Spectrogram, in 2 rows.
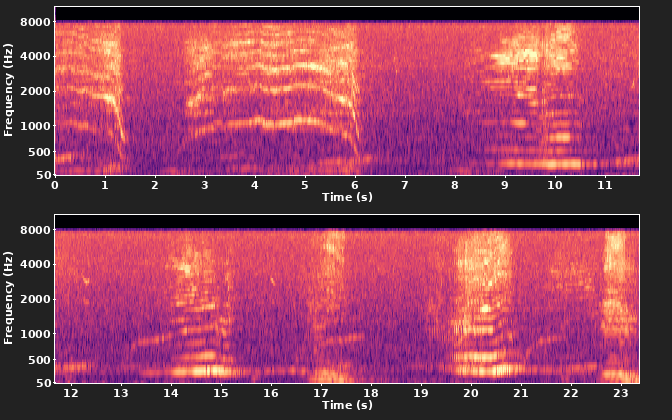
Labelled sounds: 0.0	1.5	humpback whale, 0.80 to 6.5 kHz
2.6	6.0	humpback whale, 0.80 to 7.9 kHz
8.3	10.4	humpback whale, 0.80 to 6.6 kHz
13.3	15.2	humpback whale, 0.80 to 5.7 kHz
17.0	17.9	humpback whale, 0.86 to 5.8 kHz
19.1	23.3	humpback whale, 0.80 to 5.9 kHz

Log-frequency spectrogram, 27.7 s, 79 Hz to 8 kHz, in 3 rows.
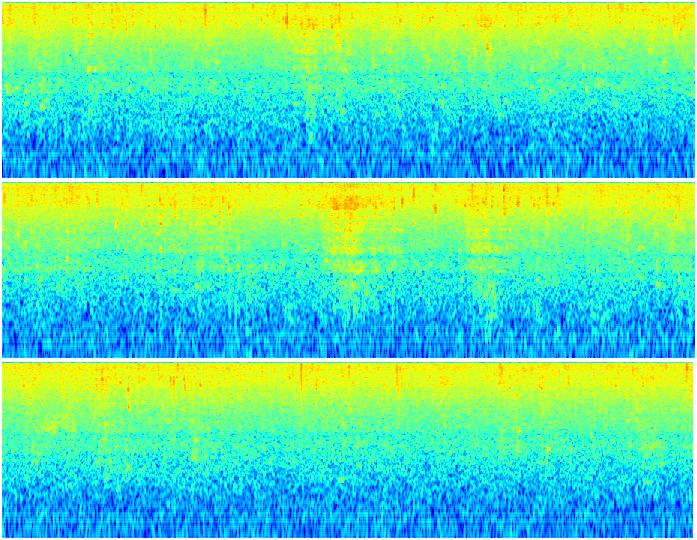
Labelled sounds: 19.0	19.3	water noise, 1.2 to 1.7 kHz

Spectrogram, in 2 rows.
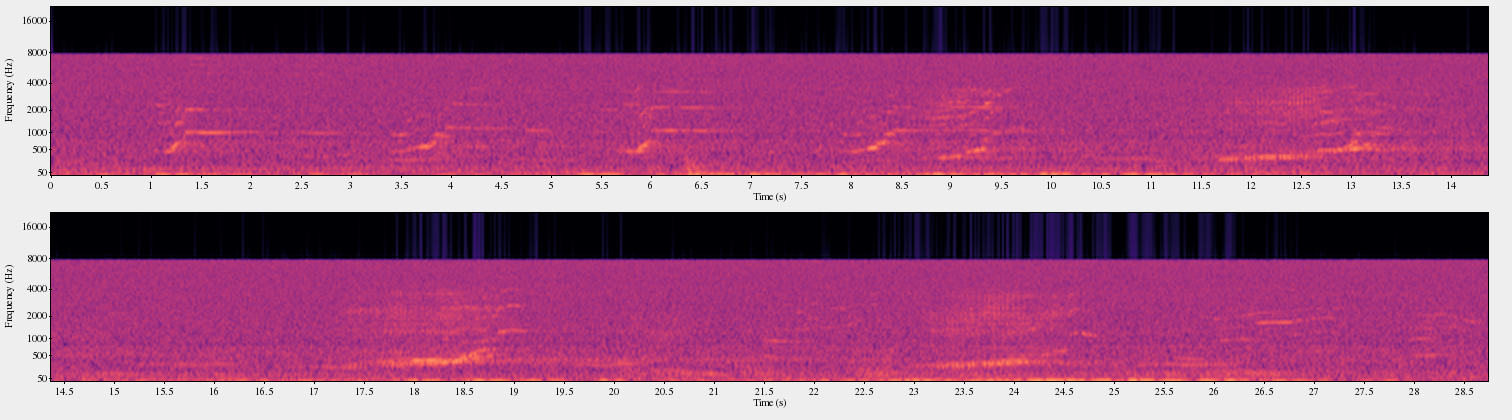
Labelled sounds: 1.3	1.8	humpback whale, 0.86 to 2.1 kHz
3.9	5.0	humpback whale, 0.99 to 2.4 kHz
5.9	7.3	humpback whale, 1.0 to 3.3 kHz
8.3	9.4	humpback whale, 0.90 to 2.6 kHz
12.6	13.0	humpback whale, 0.90 to 3.4 kHz
18.8	19.1	humpback whale, 1.2 to 1.4 kHz
21.5	21.7	humpback whale, 0.86 to 1.0 kHz
26.2	27.2	humpback whale, 1.6 to 2.3 kHz

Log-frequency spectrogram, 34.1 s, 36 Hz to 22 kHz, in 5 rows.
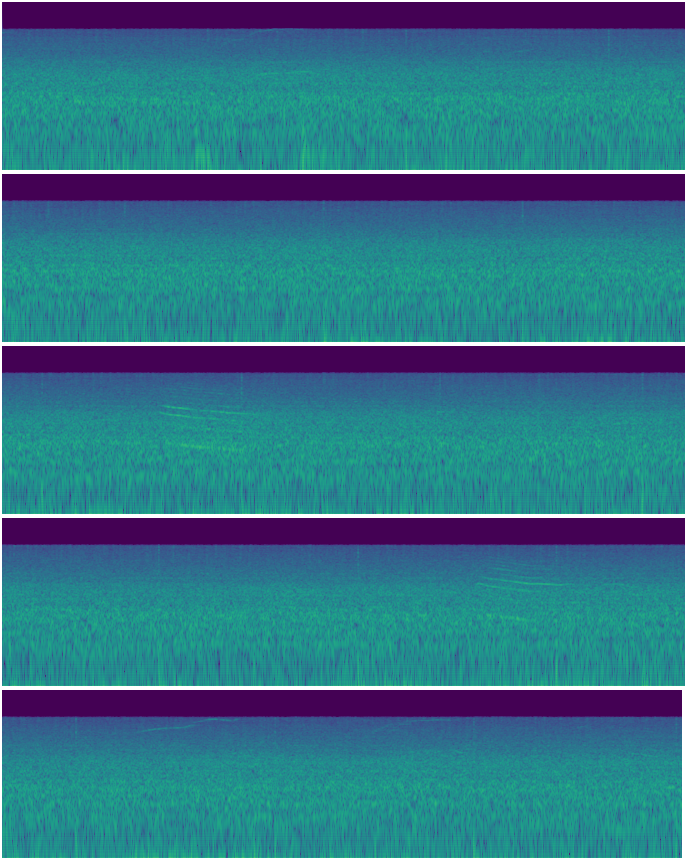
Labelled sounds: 2.3	3.2	killer whale, Bigg's (transient), 0.71 to 8.0 kHz
15.0	16.5	killer whale, Bigg's (transient), 0.16 to 6.2 kHz
24.9	27.1	killer whale, Bigg's (transient), 0.40 to 5.9 kHz
28.5	29.9	killer whale, 4.1 to 8.0 kHz
31.0	32.3	killer whale, 1.6 to 7.3 kHz
33.1	34.1	killer whale, Bigg's (transient), 1.1 to 2.7 kHz

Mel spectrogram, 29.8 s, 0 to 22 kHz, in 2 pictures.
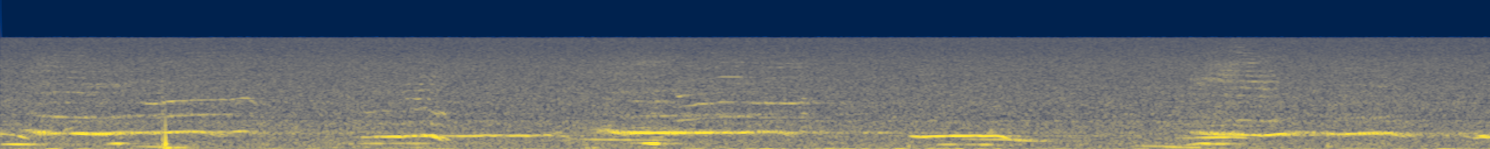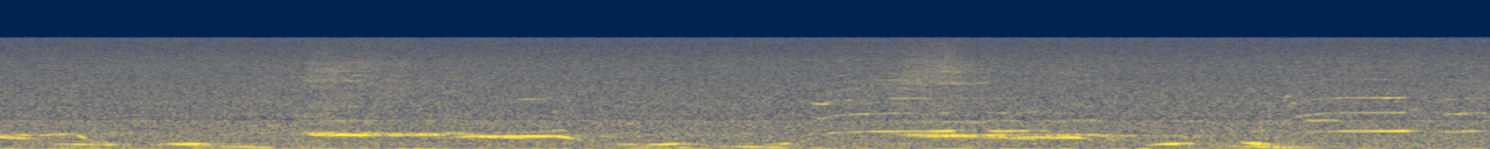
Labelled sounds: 0.4	1.0	humpback whale, 0.80 to 0.93 kHz
1.4	2.6	humpback whale, 1.2 to 1.5 kHz
6.8	7.5	humpback whale, 0.80 to 2.7 kHz
7.8	8.0	humpback whale, 1.2 to 1.3 kHz
11.9	12.8	humpback whale, 2.2 to 4.0 kHz
20.1	20.3	humpback whale, 1.3 to 1.5 kHz
23.8	24.2	humpback whale, 1.4 to 1.5 kHz
27.8	28.9	humpback whale, 0.80 to 1.5 kHz

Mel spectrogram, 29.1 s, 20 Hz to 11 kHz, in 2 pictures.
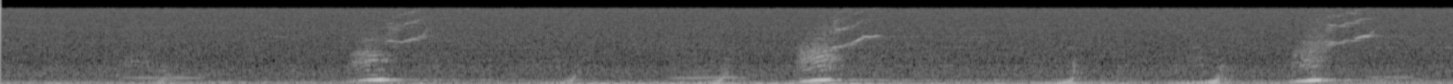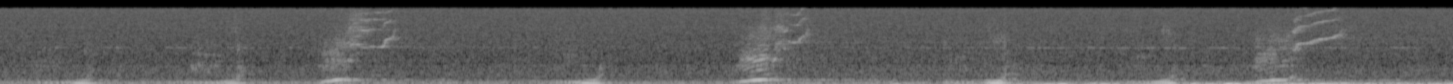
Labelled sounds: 3.5	4.3	humpback whale, 0.80 to 2.9 kHz
7.9	8.9	humpback whale, 0.83 to 3.8 kHz
13.2	13.8	humpback whale, 1.7 to 4.4 kHz
16.5	16.8	humpback whale, 1.1 to 1.3 kHz
17.8	18.6	humpback whale, 0.90 to 5.1 kHz
21.9	22.7	humpback whale, 0.86 to 2.9 kHz
27.4	28.0	humpback whale, 1.4 to 7.3 kHz

